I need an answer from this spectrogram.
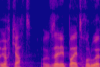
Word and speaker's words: Urquhart: réglé ça va mais son nom de famille c'est ça s'écrit your hat on va dire urquhart vous n'allez pas être loués avec moi on va dire fergus burkhardt un mât fergus urquhart il a dit on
